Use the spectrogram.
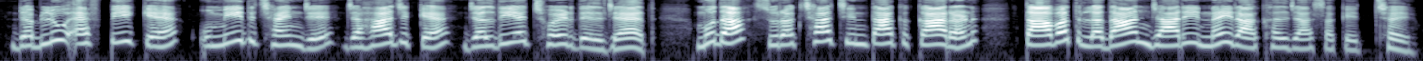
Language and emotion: Maithili, neutral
